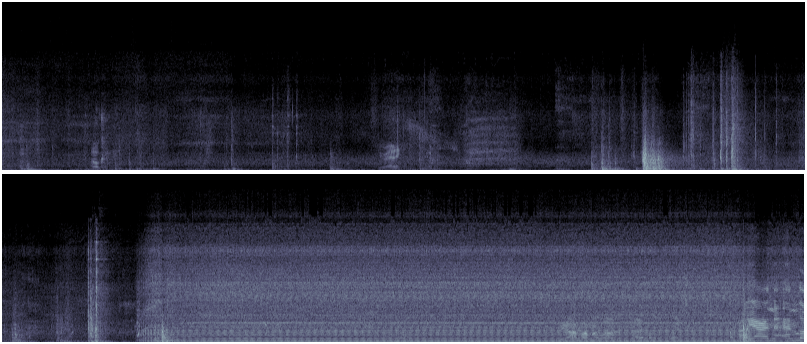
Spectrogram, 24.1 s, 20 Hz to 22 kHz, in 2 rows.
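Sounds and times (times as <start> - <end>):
knocks and thumps of roof building: 0.1 - 2.5, 3.3 - 5.3, 7.5 - 14.8
motor running: 14.0 - 24.0.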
